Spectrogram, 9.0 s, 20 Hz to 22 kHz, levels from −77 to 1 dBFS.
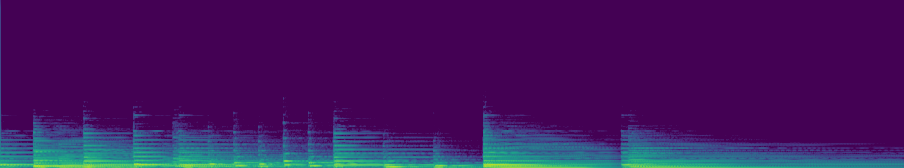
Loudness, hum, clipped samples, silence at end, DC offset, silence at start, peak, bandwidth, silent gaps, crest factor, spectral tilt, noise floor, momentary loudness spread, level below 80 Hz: -19 LUFS; none; under 0.1%; 0 s; 0.2%; 0 s; -4 dBFS; 7 kHz; none; 16 dB; -9.5 dB/octave; -41 dBFS; 16 LU; -52 dBFS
